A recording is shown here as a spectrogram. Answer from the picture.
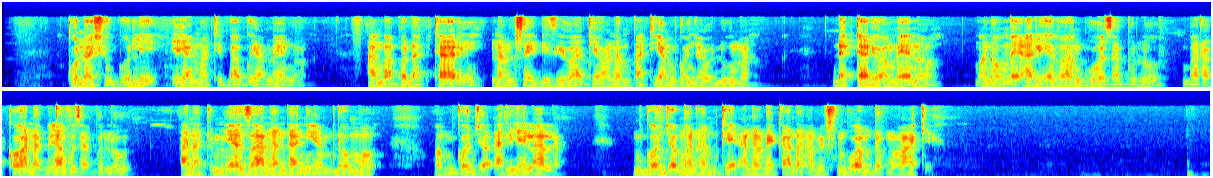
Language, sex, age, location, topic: Swahili, male, 18-24, Kisumu, health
